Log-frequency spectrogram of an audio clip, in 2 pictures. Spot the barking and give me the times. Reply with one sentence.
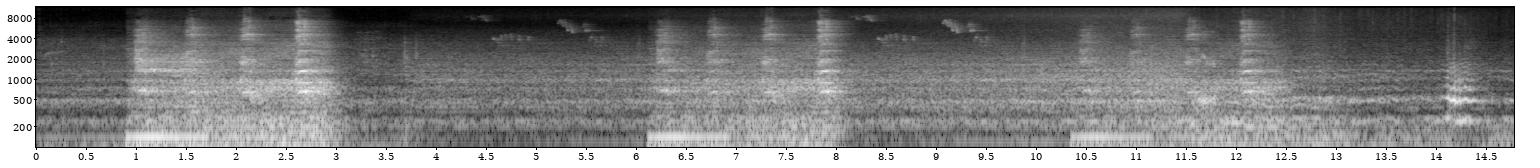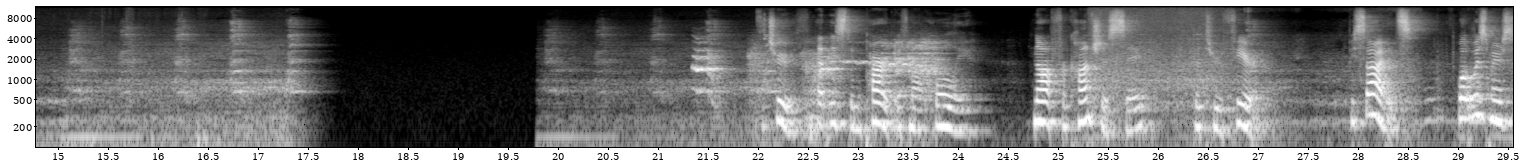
You can hear the barking from 0.9 to 3.0 s, from 6.1 to 8.1 s, from 10.3 to 12.6 s, from 15.0 to 17.4 s, from 19.8 to 22.4 s and from 25.4 to 27.4 s.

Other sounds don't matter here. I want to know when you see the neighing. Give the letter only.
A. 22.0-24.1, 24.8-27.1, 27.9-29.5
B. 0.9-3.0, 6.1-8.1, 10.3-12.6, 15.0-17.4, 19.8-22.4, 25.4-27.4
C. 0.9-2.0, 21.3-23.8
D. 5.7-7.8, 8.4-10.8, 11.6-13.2
C.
